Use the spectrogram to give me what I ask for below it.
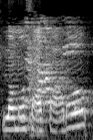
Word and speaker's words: Lomo saltado: so today we're making Lomo saltado when I say it really fast it comes out all butchered but when I take the time to say it slowly Lomo salsado it sounds a lot better this is robot we're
